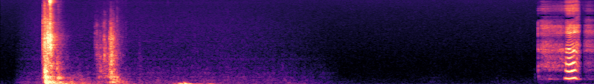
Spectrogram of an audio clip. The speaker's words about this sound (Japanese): 確かにドアを少し開けるだけならバレないかもしれないけれど。君がそう言うのなら分かったわ。それじゃ開けるからドアの後ろに隠れていてね。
